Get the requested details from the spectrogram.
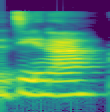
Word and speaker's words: Dina: It's uh, Dina. I'll Dina.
